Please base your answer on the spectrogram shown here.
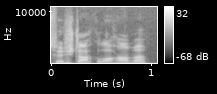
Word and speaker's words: Fishtakulahama: hello my name is fishtakulahama and before you ask that is the correct way to say my name now i don't have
